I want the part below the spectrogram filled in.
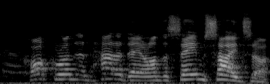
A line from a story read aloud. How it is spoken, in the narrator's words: Stephen cried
